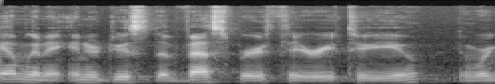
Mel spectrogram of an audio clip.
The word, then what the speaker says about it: VSEPR: have to know what Vesper stands for I know it's spelled like vper but it's so much easier to say Vesper so that's what I say each time here's what they stand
